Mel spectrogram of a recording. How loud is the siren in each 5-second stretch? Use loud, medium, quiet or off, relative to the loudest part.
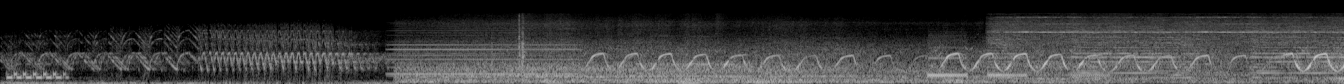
medium, loud, loud.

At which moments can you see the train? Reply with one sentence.
You can hear the train from 3.9 to 13.4 s.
